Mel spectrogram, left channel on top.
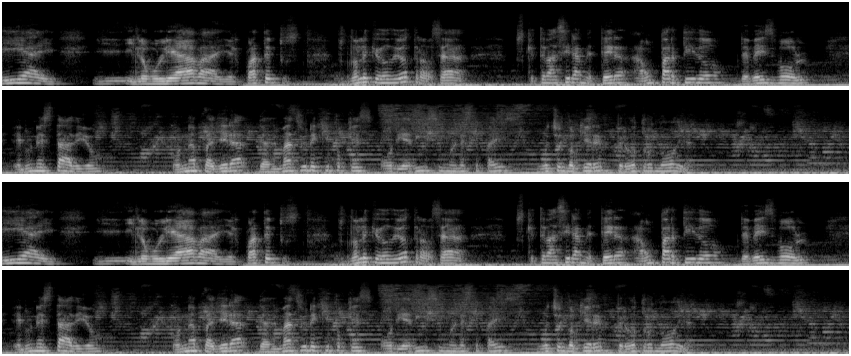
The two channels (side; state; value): both; identical; correlation 1.00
